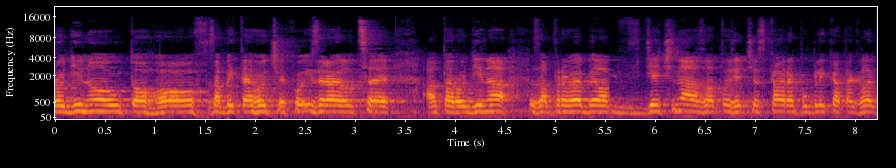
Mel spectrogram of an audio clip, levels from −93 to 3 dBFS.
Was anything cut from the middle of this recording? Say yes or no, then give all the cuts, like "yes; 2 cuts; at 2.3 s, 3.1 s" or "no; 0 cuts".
yes; 1 cut; at 5.5 s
